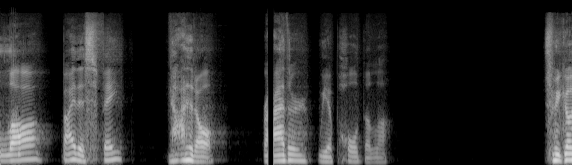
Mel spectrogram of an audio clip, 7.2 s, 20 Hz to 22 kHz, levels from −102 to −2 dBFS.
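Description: A Bluetooth stall, likely from interference delaying packets until the headphones' buffer emptied, pauses playback twice: the speech drops to silence from 1.69 to 1.74 s (45 ms) and from 3.34 to 3.42 s (77 ms), then resumes.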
